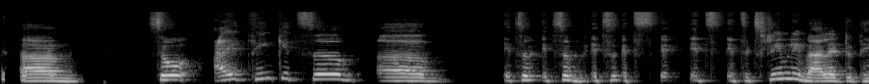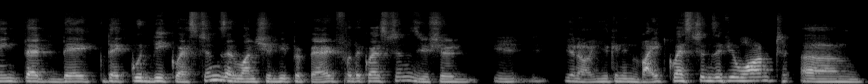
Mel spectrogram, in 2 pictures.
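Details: Speech of an adult doctor who stammers, calling it a neurological, involuntary behaviour he can partly control, with audible part-word and whole-word repetitions; stuttering.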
